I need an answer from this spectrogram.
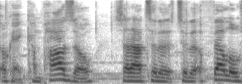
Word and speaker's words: Campazzo: How do you pronounce this man's name? Campazzo. I just tried to combine his 2 names. Okay, Campazzo.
